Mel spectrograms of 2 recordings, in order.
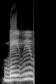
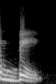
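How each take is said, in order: First: Said in the usual way. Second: बे for बेबी, second syllable dropped; बेबी cut down to बे; one syllable only. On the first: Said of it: "बेबी ना बोल करके". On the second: Shown as a demonstration. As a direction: say just बे, leaving off the final बी. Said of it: "केवल एक syllable".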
